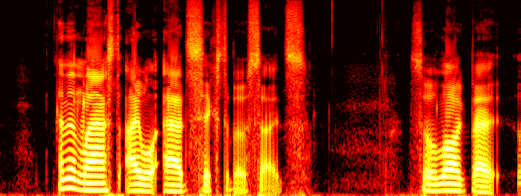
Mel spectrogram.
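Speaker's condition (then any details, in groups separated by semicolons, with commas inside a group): No condition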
